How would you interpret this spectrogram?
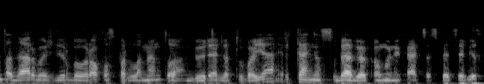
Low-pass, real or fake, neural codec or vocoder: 5.4 kHz; real; none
